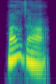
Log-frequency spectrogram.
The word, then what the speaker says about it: Mauser: に基づいている航空界および戦後防衛産業界では実際に離されている発音に近い mouser あるいはかつての正式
